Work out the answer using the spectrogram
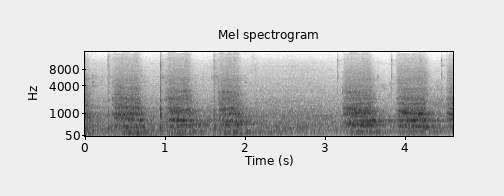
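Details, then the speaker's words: CNC mill conversion X axis driven by a NEMA 23 180W integrated servo on a 1605 ball screw, max velocity 8000, 640 steps per unit: rasping surges rising and falling with each fast axis move; noise is the ball screw, not the servo. "feel that noise so that's that's the noise you hear is actually the ball screw not the not the servo"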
